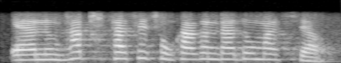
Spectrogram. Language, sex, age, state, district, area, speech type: Bodo, female, 45-60, Assam, Chirang, rural, conversation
